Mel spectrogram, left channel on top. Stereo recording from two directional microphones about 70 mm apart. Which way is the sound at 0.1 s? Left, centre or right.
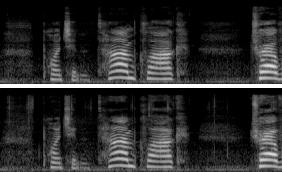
Left.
